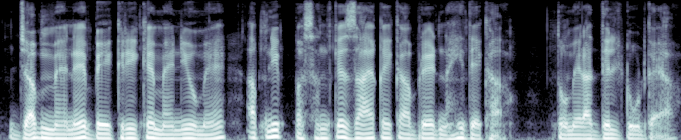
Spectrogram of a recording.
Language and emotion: Urdu, sad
